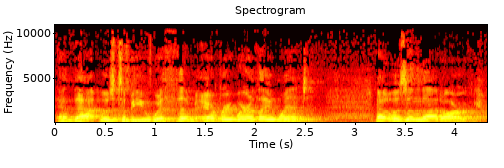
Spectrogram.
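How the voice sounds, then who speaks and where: Male pastor, lively sermon, acts out the grumbling crowd, fairly high voice. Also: normal speed. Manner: animated, acts out the people's complaints. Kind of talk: expository sermon. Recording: roomy echo, faint background noise.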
